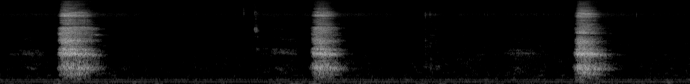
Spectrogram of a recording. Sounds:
Sigh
